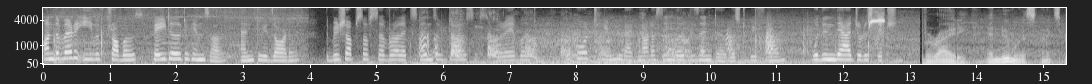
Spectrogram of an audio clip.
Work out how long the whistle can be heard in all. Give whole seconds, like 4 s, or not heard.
4 s.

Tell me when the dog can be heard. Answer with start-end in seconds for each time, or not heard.
5.5-11.2.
